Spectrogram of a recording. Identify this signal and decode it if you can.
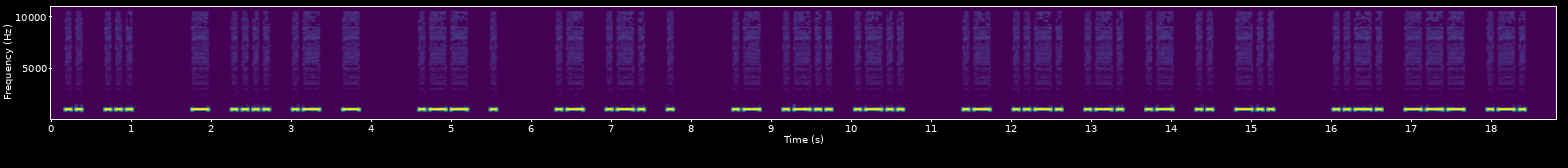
Morse code, heard as a keyed tone, about 18 wpm, spaced as for 15 wpm, 1000 Hz. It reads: IS THAT WE ARE ALL AFRAID FOR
